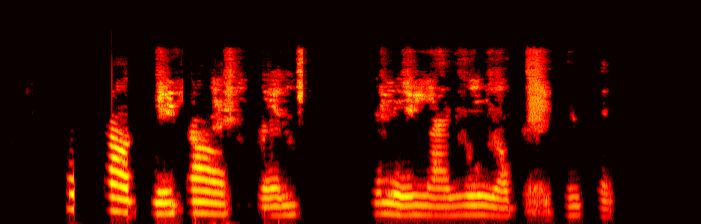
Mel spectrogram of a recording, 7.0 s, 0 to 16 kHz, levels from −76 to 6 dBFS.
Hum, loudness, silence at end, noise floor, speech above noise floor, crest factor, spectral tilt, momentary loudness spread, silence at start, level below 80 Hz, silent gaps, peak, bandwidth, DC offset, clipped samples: none; -18 LUFS; 0.9 s; -70 dBFS; 50 dB; 20 dB; -3 dB/octave; 21 LU; 0.65 s; -62 dBFS; 3.22-3.69 s, 5.85-5.95 s; 0 dBFS; 7.6 kHz; under 0.1%; under 0.1%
